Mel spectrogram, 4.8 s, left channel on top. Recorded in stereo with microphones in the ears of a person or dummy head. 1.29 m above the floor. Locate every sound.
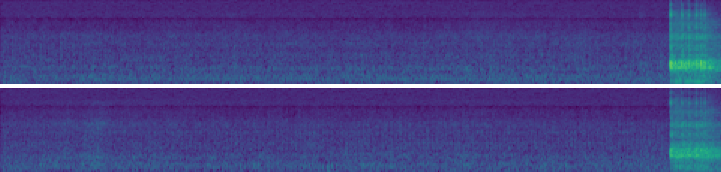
2.2 s a squeak: 65° left (ahead or behind), 2.5 m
